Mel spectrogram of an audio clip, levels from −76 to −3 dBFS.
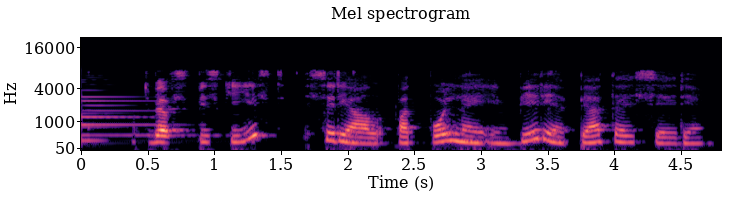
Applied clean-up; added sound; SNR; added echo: classical method spectral subtraction.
